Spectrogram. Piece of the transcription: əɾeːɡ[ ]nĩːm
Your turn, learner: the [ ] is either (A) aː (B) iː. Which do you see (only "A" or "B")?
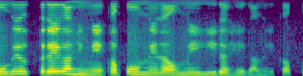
A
